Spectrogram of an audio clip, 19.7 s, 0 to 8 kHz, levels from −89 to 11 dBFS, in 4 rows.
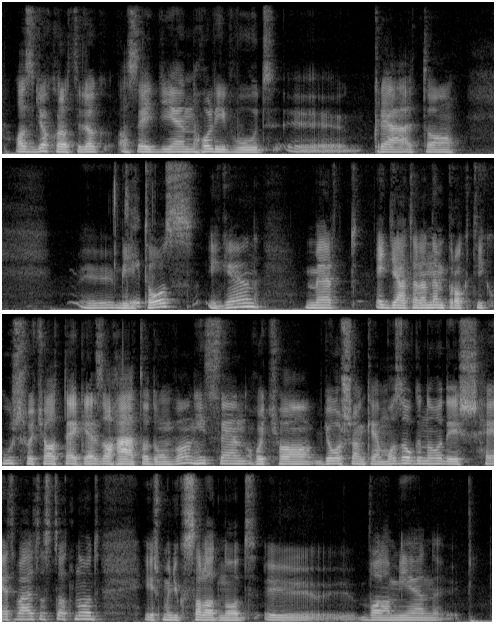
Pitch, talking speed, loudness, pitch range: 130 Hz, 110 wpm, -21 LUFS, 120-145 Hz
